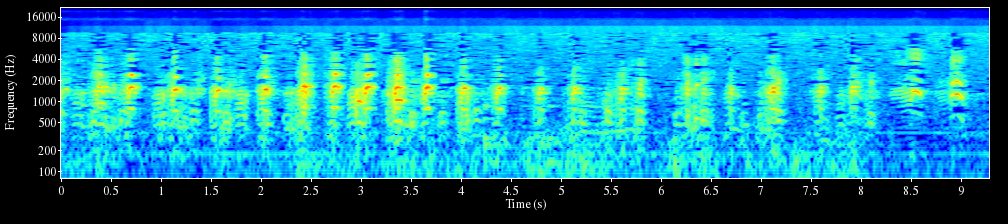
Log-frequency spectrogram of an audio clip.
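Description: A flock of dusky Canada geese honks continuously, many overlapping loud calls in rapid, irregular succession, close and busy throughout.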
